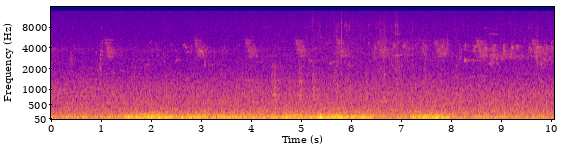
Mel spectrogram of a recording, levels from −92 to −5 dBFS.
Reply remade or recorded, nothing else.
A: recorded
